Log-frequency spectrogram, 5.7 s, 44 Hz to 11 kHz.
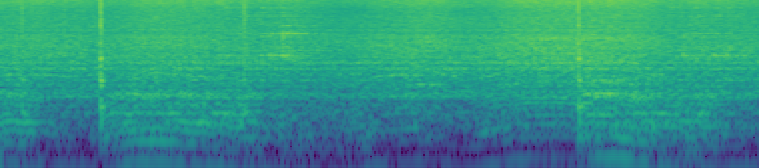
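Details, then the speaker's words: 2009 Nissan Frontier four-cylinder, cold engine, idle about 1,200 rpm, throttle taken all the way to the floor: shakes near 2,000 rpm and drones flat without climbing, bogging on a low-power complaint; plugged exhaust is being checked. "me show you so we bring it up slow light throttle get about almost 2,000 it starts shaking and I start giving it more throttle that's all the way to the floor"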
